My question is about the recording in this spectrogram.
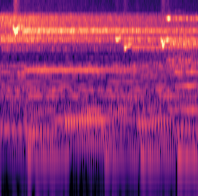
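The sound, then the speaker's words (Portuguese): A small bird perched on someone's shoulder gives a few brief, high chirps scattered across a couple of seconds, soft and light over a steady, low humming musical drone. “O passarinho gentilmente pousa no seu ombro e você escuta o seu cantar.”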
